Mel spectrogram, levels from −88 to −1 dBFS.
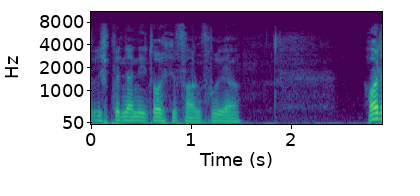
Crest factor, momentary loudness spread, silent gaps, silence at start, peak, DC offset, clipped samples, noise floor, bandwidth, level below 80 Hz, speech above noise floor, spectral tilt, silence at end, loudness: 24 dB; 22 LU; none; 0 s; -8 dBFS; under 0.1%; under 0.1%; -58 dBFS; 8 kHz; -52 dBFS; 25 dB; -7.5 dB/octave; 0 s; -33 LUFS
